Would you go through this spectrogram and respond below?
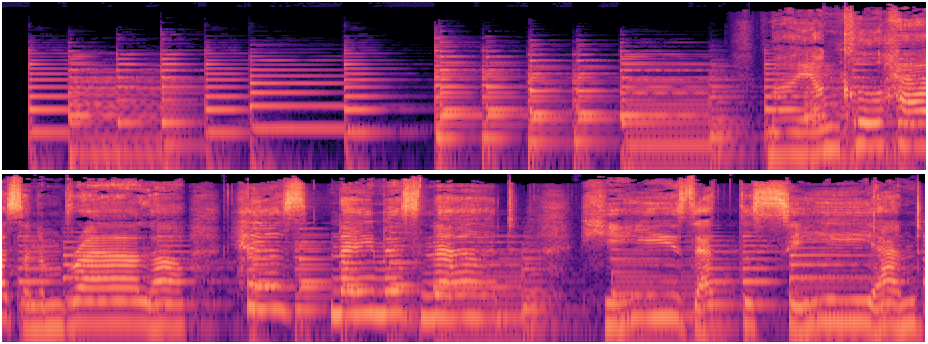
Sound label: U song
